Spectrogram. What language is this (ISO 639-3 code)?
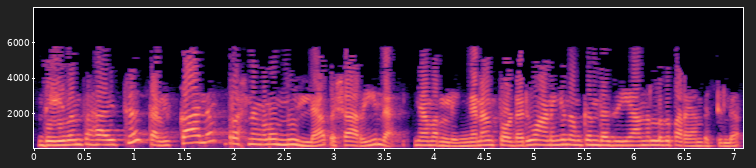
mal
